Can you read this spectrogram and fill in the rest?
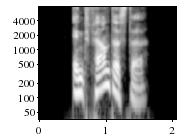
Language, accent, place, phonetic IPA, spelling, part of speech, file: German, Germany, Berlin, [ɛntˈfɛʁntəstə], entfernteste, adjective, De-entfernteste.ogg
- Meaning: inflection of entfernt: 1. strong/mixed nominative/accusative feminine singular superlative degree 2. strong nominative/accusative plural superlative degree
